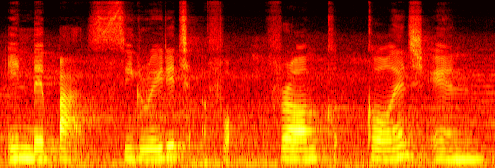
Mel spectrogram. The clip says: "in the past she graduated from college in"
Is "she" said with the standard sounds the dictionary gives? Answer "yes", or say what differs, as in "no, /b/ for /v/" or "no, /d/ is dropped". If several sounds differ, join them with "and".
no, /s/ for /ʃ/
